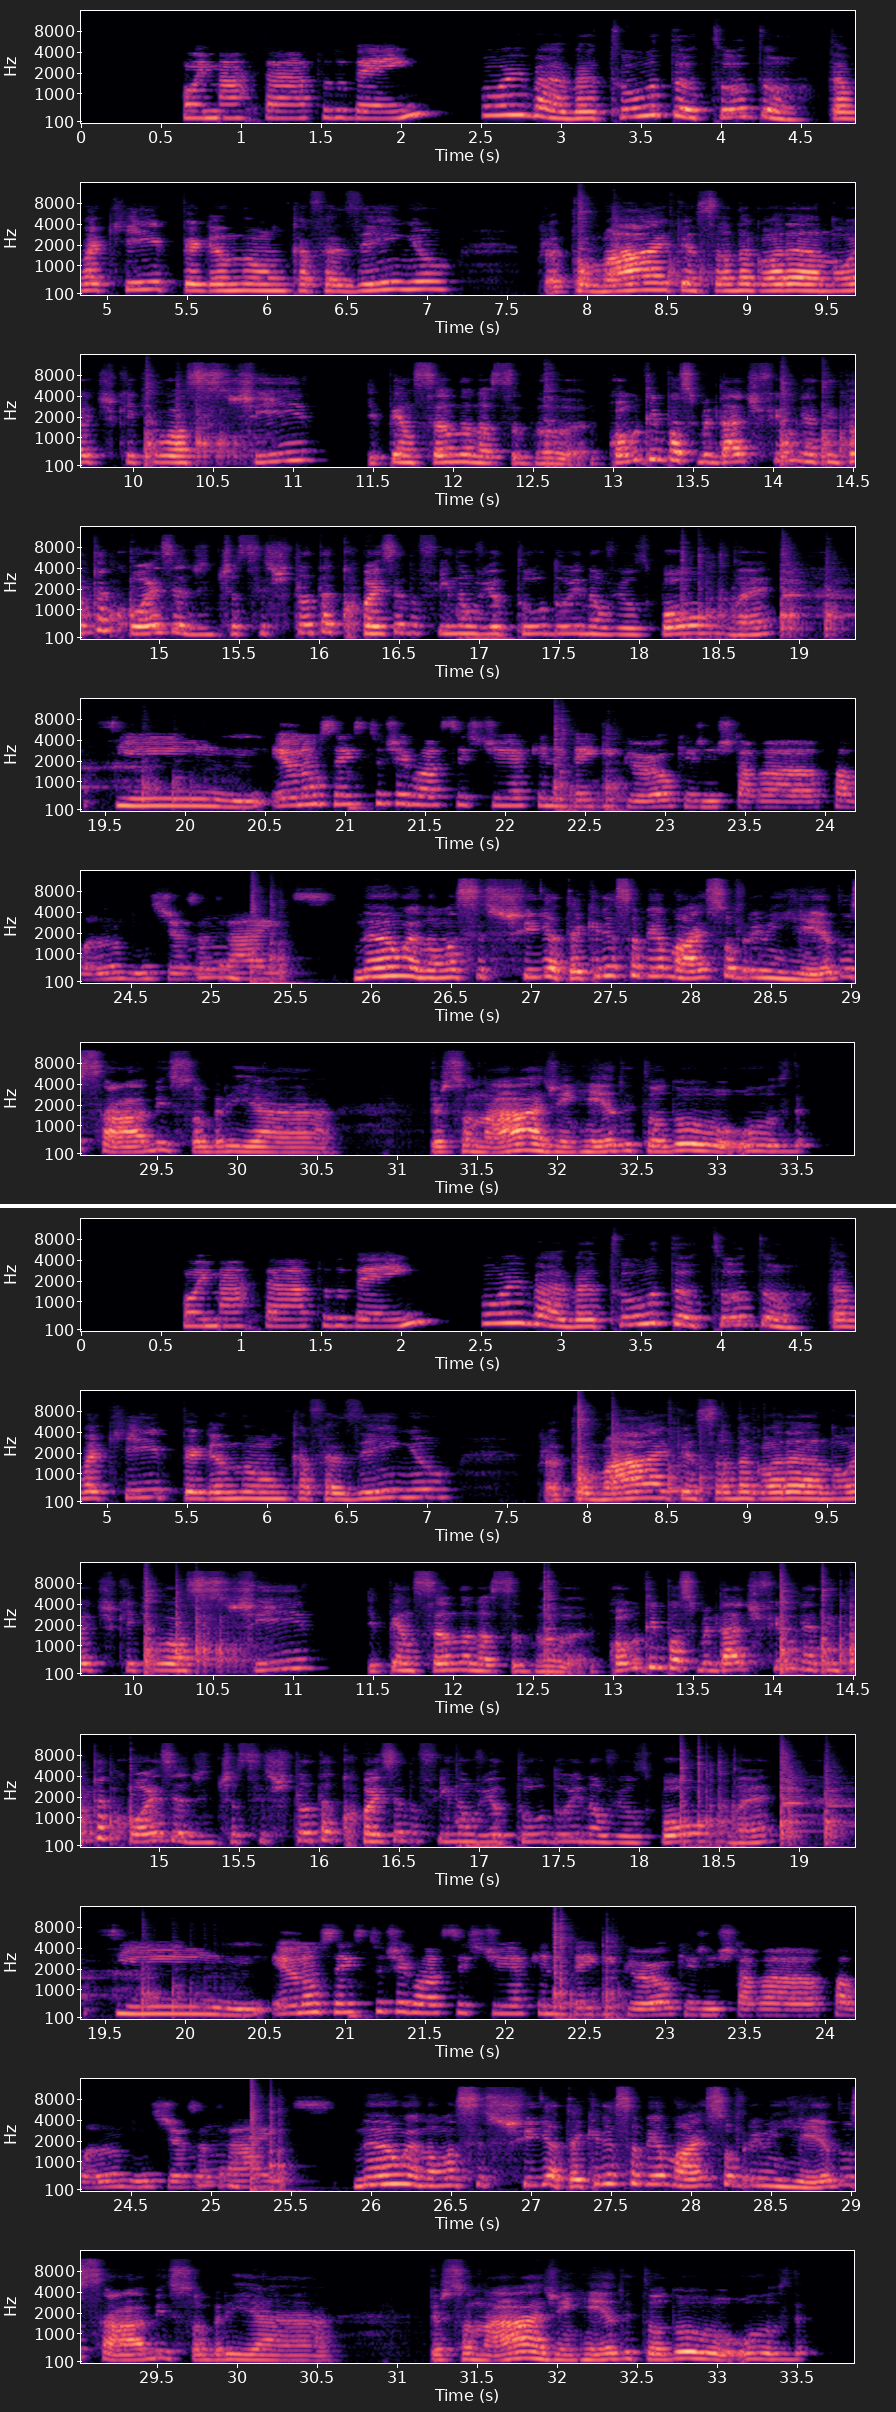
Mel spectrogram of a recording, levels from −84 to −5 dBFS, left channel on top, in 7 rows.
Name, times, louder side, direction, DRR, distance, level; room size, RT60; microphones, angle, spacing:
voice 1, 0.6-2.1 19.6-25.5, equal, 10° left, 0.8 m, -32 dB
voice 2, 2.5-7.1 7.7-11.1 11.5-19.2 24.9-25.2 25.9-30.6 31.2-33.5, left 2 dB, 10° right, 1.2 m, -28 dB
sound 1, 7.9-9.4 10.1-10.9 12.6-12.7 14.0-15.2 16.8-17.3 18.2-20.4 22.3-22.8 25.2-25.6, right 2 dB, 45° right, 0.7 m, -39 dB
3.6 x 2.9 x 3.0 m
head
